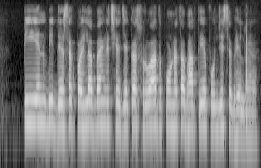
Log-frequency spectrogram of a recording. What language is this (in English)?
Maithili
